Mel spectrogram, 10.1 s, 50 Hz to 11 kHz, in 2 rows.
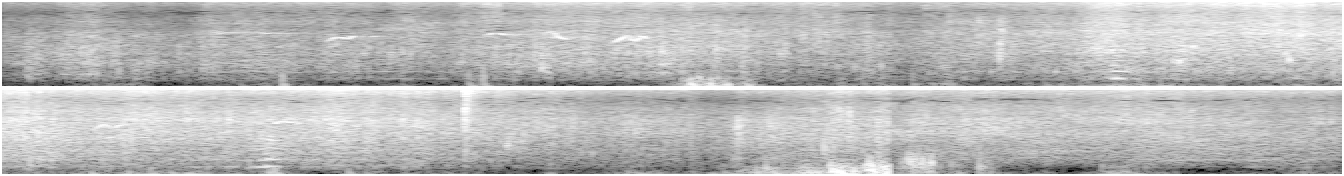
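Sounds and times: insects buzzing: 3.5s - 7.2s, 8.2s - 10.0s.

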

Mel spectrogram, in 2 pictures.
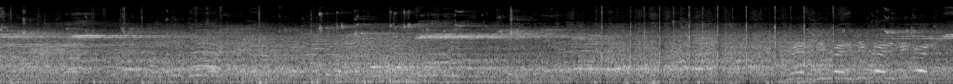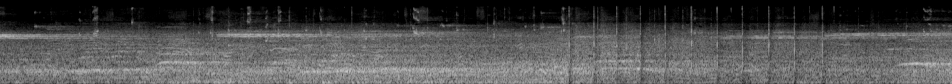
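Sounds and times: sneaker squeaks: 0.0s - 5.8s, 8.5s - 15.5s, 16.4s - 19.0s
babble of voices in a gym: 0.0s - 19.0s.

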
